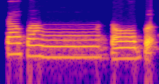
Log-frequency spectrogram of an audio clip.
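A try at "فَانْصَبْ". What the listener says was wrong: Jangan panjang. Faida farog tafang sob. Tafang sob. Jangan panjang. Gak ada yang panjangin.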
